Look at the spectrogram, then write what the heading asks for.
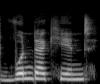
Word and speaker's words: Wunderkind: wunderkind in any case you pronounce it wunderkind in german and it was established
